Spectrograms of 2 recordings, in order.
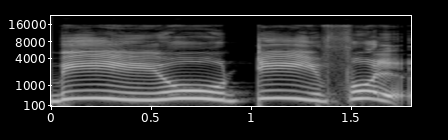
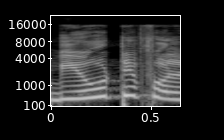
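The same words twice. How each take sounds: First: "बी यू टी फुल" split into separate slow syllables; syllables spelled out. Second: Said in the usual way. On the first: Shown as a demonstration. Teacher to students counting vowel sounds, syllable by syllable. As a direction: break "बी यू टी फुल" apart, one syllable at a time. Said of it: "इसमें कितने ज़्यादा vowel sound".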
